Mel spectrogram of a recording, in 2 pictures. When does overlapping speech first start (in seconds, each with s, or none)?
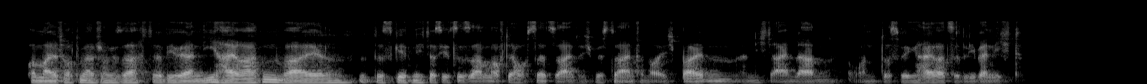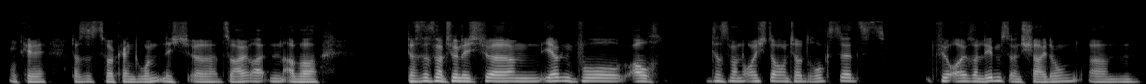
none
